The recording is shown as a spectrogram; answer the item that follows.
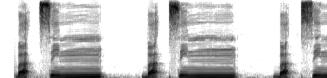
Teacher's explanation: نون کو پڑھتے ہوئے زبان تالو سے لگا کر پڑھوں گا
